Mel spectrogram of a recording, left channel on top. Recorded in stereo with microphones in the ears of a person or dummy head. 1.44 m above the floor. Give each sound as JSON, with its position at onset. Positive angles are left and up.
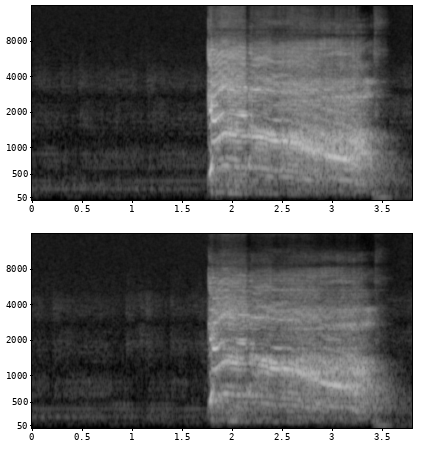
{"t": 1.8, "sound": "a shout", "side_deg": 70, "distance_m": 1.3}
